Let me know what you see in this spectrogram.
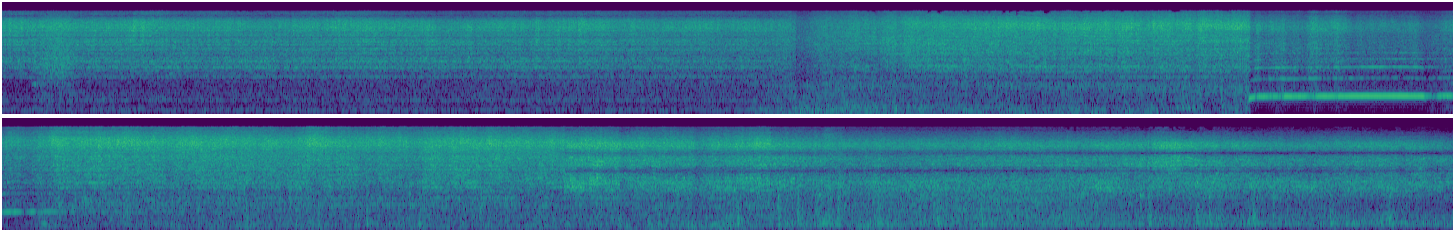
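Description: A heritage railway train: a steady hiss at first, then a heavier rumble and rail clatter from about eight seconds in as the train runs. A single whistle blast of under two seconds sounds about twelve seconds in.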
